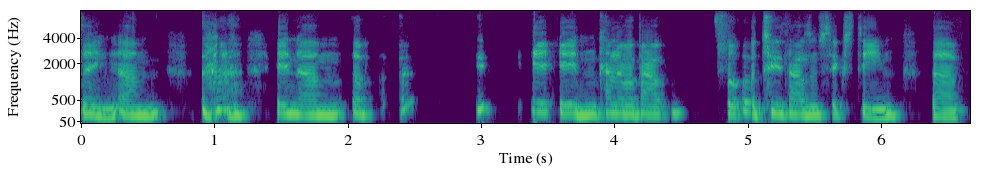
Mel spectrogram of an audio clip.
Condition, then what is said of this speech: Stuttering. I didn't actually speak for myself in court then, and my stammer was much more intense than it is now.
